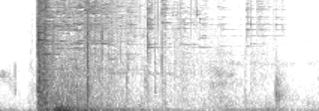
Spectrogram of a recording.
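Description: A mirror standing outside a door shatters with a sudden loud crash, followed by a scattering of tinkling shards that ring and clatter for a couple of seconds before fading out.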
